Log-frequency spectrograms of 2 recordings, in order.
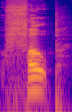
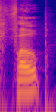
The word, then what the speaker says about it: Foap: It's called Foap. You see it right here. I believe it's spelled or pronounced Foap. It might be Foap. I'm not real sure, but it looks like the word soap, only with an F, so we'll go with that and call it Foap.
